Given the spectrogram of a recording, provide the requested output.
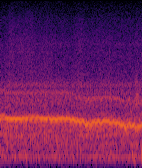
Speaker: i made a uh small transmitter and that noise you hear on the radio right now is um from that transmitter um it's very low power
